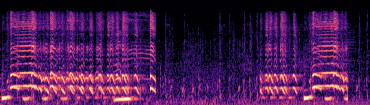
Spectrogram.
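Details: Siamangs in a calling duel give loud, rapid series of wavering, rising-and-falling hoots in two bursts, after morning calling escalated into a fight.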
